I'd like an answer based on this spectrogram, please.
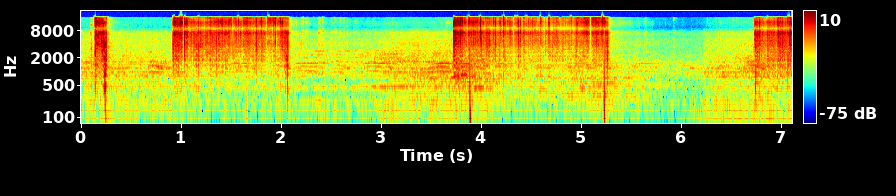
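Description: Stick welding arc on steel square tube: the electrode crackles and sputters in three short runs of about a second each, with pauses between, and a few sharp clicks.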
